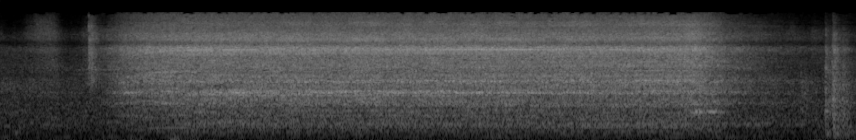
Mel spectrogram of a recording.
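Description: Hand-held hair dryer switched on about a second in, blowing steadily with a faint whine over its rushing air, then switched off and winding down shortly before the end.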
